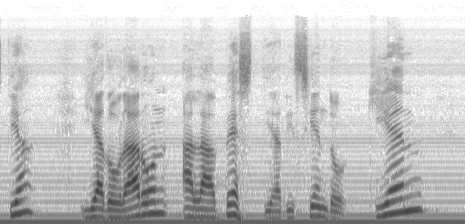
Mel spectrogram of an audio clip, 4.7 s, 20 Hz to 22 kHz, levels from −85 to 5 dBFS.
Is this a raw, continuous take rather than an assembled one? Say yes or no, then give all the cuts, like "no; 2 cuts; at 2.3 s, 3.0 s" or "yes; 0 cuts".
yes; 0 cuts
